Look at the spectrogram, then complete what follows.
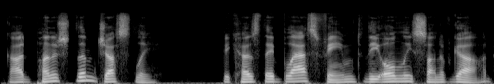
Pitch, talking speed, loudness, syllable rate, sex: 120 Hz, 145 wpm, -19 LUFS, 4.7 syllables/s, male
